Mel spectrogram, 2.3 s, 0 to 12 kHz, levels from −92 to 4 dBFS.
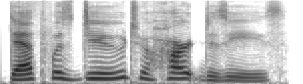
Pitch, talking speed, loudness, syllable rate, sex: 195 Hz, 160 wpm, -19 LUFS, 4.0 syllables/s, female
